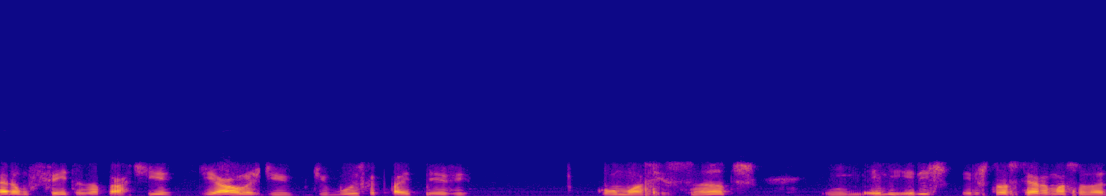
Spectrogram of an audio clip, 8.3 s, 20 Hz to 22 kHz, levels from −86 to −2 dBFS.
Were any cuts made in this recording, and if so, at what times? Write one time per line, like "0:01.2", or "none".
0:01.4
0:01.9
0:02.9
0:06.5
